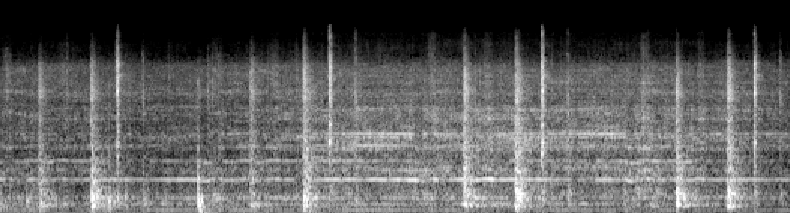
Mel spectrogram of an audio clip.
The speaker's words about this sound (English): Right, we sell everything from milk to fruit out of this machine. Anything that can be refrigerated, we can sell through this vendor.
